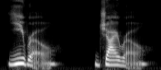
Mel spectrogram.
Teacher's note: The G makes a Y sound.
